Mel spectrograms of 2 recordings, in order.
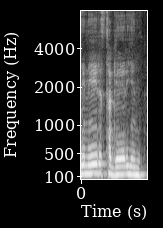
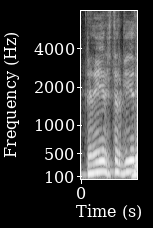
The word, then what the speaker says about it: Daenerys Targaryen: Er sagt Daenerys Targaryen. Daenerys Targaryen. – Daenerys mit so mit gerolltem R und ähm, Äh, äh, er sagt halt auf.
